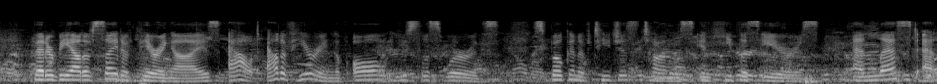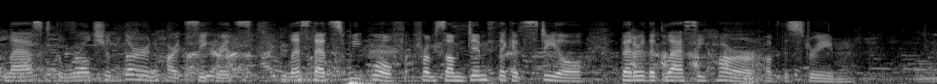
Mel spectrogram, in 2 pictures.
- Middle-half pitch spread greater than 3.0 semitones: Yes, average, 3.6 semitones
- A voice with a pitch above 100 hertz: Yes, medium, 185 Hz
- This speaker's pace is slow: No, average, 155 wpm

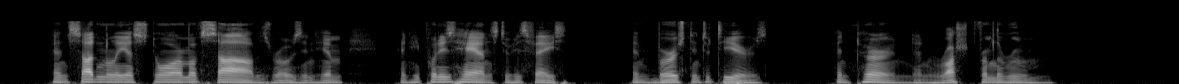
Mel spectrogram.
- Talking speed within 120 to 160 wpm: Yes, average, 140 wpm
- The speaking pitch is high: No, very low, 95 Hz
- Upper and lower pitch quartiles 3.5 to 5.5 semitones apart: Yes, average, 3.9 semitones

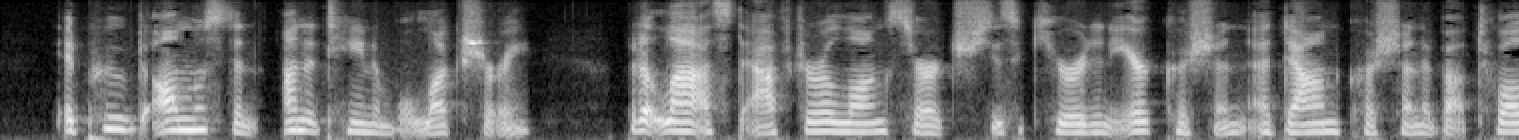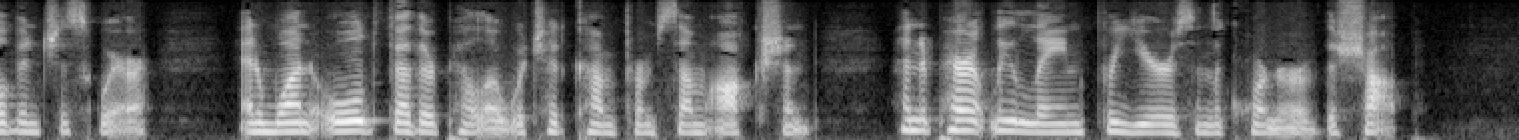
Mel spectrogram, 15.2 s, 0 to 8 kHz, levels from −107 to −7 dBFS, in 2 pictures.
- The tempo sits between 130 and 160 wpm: No, average, 190 wpm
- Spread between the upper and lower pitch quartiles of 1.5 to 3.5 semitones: Yes, narrow, 2.6 semitones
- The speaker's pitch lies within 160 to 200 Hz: Yes, high, 190 Hz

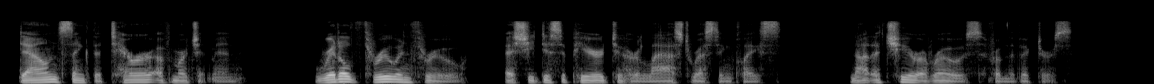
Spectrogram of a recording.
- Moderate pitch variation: No, wide, 6.1 semitones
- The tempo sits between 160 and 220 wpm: No, slow, 135 wpm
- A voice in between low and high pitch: No, very low, 90 Hz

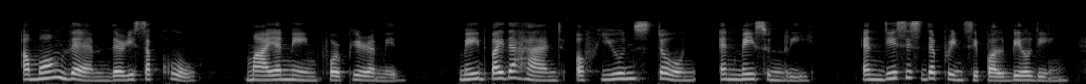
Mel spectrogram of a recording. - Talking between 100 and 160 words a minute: Yes, average, 140 wpm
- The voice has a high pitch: Yes, high, 220 Hz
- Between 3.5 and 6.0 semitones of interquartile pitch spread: Yes, average, 4.7 semitones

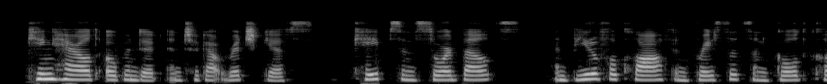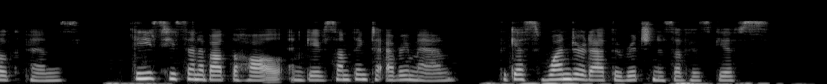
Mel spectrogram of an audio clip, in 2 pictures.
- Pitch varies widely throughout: No, average, 2.8 semitones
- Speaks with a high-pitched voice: Yes, high, 205 Hz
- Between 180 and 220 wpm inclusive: No, average, 155 wpm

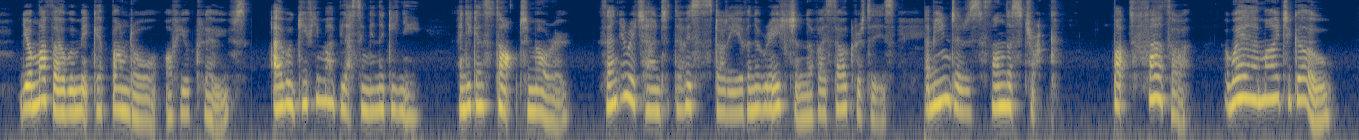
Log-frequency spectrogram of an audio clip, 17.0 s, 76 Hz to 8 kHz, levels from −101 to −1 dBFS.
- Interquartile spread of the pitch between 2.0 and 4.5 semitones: Yes, average, 4.2 semitones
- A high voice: Yes, high, 215 Hz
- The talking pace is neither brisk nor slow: Yes, average, 160 wpm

